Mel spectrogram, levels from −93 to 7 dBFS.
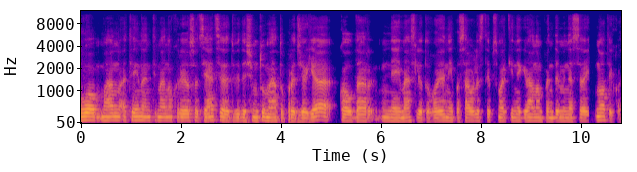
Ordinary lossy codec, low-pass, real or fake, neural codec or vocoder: AAC, 64 kbps; 10.8 kHz; real; none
